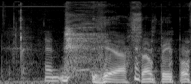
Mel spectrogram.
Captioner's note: laughter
